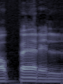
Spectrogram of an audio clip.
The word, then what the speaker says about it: Oppert: kirjutatakse eesti keeles opert, aga kahe P-ga, jah. – opeer loeb.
